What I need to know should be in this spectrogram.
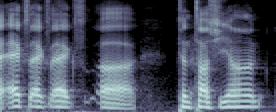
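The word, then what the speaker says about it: XXXTentacion: Like, what about like I ain't gonna lie to you, when I first heard the XXX Tentacion, that's how you say it, by the way, that psychologically hearing his name, because I'm not like big on X.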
